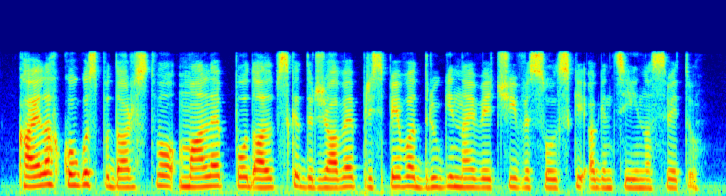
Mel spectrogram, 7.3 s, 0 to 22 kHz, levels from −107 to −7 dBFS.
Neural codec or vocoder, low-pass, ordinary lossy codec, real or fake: none; 7.2 kHz; none; real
